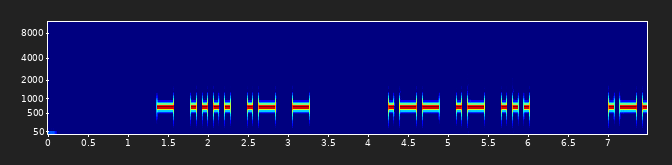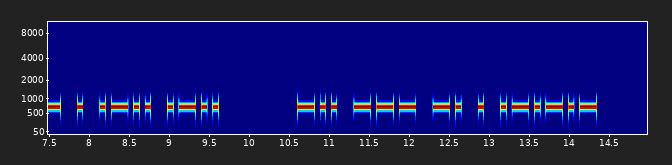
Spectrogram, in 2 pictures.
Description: Morse code, heard as a keyed tone, about 17 wpm, 700 Hz. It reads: THAT WAS WELL DONE.
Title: 2x Word-Spacing - Sentences from Top 500 Words - 17wpm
